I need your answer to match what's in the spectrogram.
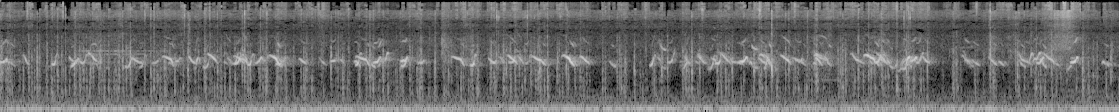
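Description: A crowd of chicks peeps without pause, many high, short, sliding notes overlapping several times a second, over a steady low hum.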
